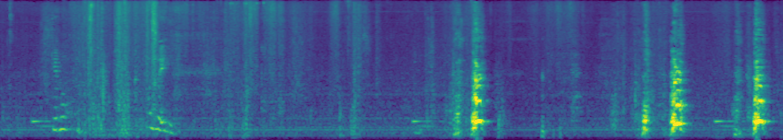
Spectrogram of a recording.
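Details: Indoors, a pet Springer Spaniel goes wild at an Xbox disc tray opened and closed by controller; after owner speech, several loud sharp barks ring out about every second or two, each preceded by a brief whine.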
